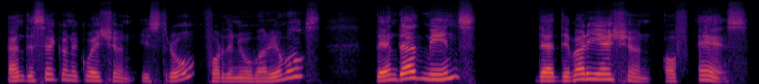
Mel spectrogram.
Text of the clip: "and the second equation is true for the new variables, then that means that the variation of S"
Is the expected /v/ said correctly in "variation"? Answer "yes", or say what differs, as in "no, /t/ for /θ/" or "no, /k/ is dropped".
no, /b/ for /v/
